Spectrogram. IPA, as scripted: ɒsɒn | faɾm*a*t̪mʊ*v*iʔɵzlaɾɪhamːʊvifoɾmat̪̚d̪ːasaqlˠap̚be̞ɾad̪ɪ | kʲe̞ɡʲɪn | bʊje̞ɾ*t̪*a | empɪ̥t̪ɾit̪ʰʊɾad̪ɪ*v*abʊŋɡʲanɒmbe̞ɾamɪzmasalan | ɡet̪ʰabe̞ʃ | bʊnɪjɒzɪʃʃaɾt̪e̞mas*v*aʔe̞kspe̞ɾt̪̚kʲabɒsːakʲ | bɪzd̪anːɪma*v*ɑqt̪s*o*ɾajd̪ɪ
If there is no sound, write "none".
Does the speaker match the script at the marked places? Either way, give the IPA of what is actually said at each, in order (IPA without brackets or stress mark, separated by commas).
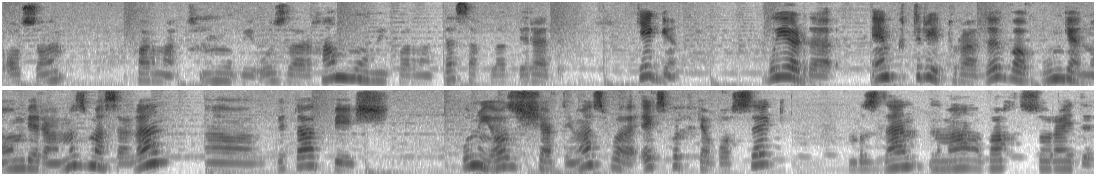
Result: a, v, d̪, v, v, v, o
